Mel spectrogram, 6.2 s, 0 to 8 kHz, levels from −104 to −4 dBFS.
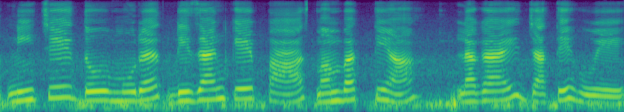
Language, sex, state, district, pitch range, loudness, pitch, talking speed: Hindi, female, Uttar Pradesh, Hamirpur, 180-235 Hz, -22 LUFS, 210 Hz, 95 wpm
